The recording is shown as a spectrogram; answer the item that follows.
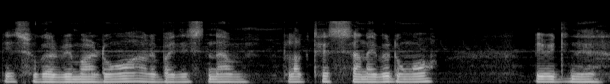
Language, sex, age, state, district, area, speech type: Bodo, male, 60+, Assam, Chirang, rural, spontaneous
